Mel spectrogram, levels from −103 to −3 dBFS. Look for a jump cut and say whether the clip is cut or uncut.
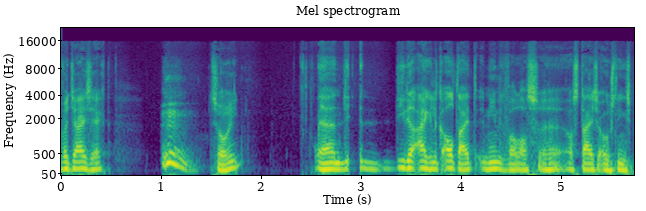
uncut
